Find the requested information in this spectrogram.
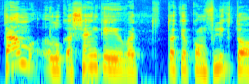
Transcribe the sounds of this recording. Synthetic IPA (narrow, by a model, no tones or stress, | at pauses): t̪ɐmlˠʊkɐʃɛŋkɐɪʋɐt̪ːoːkʲoːkonfʲlʲiːkt̪oː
